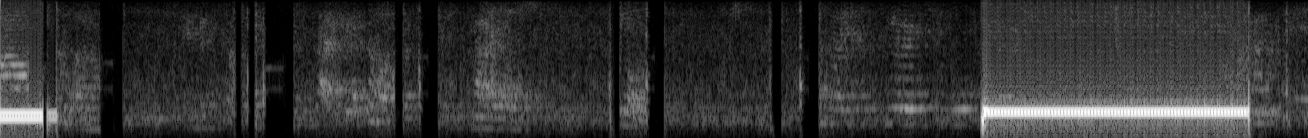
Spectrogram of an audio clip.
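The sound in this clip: A steady single-pitch telephone tone, the signal of a call being transferred, sounds for about two seconds near the end, after a stretch of faint, quiet talk.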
